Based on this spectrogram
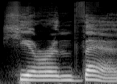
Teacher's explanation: предлог and не обязательно звук d произносить, можно сказать просто n. Here and there, чтобы вам было удобнее.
